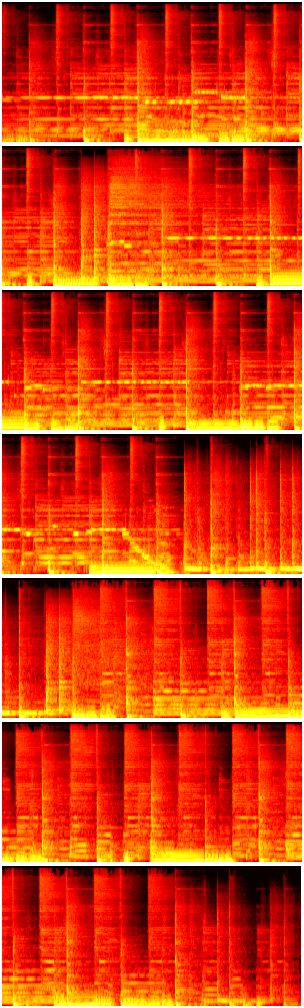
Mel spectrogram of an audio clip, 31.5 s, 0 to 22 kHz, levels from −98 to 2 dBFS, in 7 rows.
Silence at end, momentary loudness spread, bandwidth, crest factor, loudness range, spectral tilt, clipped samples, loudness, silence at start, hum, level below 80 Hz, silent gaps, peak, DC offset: 0.05 s; 10 LU; over 20 kHz; 18 dB; 3 LU; -6 dB/octave; under 0.1%; -21 LUFS; 0 s; none; -22 dBFS; none; -2 dBFS; under 0.1%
